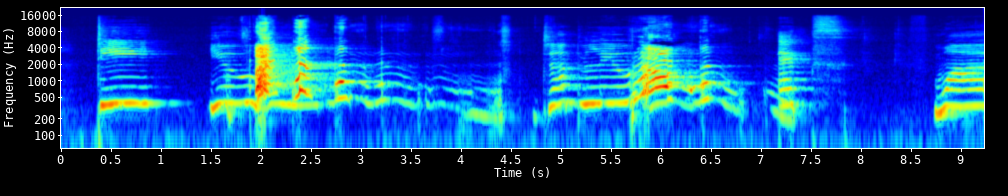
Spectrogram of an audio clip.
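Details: A Boston Terrier singing along to the ABC song, giving wavering, rising and falling howls and yelping cries in several bursts, with a person's voice urging it on between phrases.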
